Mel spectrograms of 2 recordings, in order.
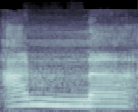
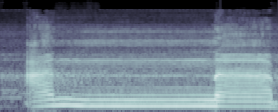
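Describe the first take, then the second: First: The nasal hum on the n is cut short. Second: The nasal hum on the n is held long. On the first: The speaker calls it wrong. "itu namanya korupsi dengung" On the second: The speaker calls it right. "bacaannya harus ditahan dulu"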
